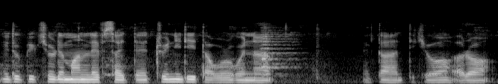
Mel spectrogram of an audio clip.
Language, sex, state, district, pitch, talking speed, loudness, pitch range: Nagamese, male, Nagaland, Dimapur, 105 Hz, 155 wpm, -17 LUFS, 100-115 Hz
